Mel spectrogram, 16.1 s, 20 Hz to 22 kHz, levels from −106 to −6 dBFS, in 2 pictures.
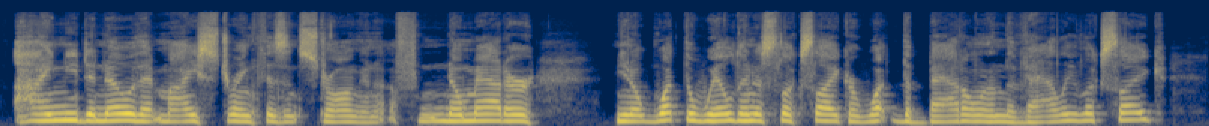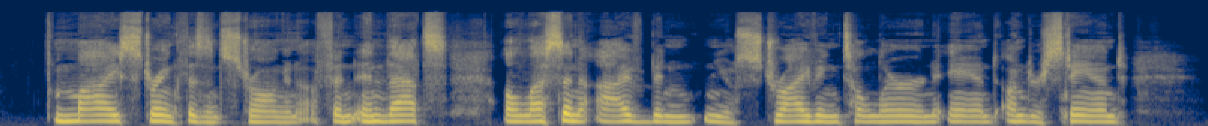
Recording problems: none

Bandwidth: 14.5 kHz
